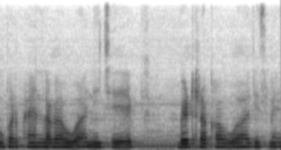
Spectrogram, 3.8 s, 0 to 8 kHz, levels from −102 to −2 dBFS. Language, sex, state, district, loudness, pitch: Hindi, female, Chandigarh, Chandigarh, -17 LUFS, 200 Hz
